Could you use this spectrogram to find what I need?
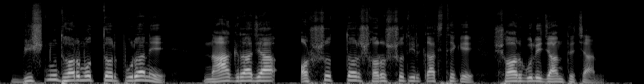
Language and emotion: Bengali, neutral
